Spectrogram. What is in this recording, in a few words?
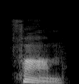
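"farm", British English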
